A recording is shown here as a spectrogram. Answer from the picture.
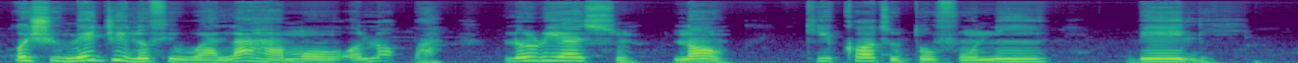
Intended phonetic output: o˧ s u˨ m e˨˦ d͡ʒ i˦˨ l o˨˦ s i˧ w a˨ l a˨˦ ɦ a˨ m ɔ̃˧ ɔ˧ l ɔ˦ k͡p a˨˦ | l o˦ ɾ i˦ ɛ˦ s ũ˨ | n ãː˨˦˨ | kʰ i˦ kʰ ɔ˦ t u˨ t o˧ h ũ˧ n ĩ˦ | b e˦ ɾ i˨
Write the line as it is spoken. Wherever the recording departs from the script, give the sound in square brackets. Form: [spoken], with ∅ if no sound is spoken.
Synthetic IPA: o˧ [ʃ] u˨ m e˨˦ d͡ʒ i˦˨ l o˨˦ [f] i˧ w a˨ l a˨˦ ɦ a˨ m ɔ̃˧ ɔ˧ l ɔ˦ k͡p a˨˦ | l o˦ ɾ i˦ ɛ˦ s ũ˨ | n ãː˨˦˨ | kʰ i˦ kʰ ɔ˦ t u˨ t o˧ [f] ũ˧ n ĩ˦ | b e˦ [l] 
